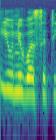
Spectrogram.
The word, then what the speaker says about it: university: Second one, it is used before words that begin with E or U and has the sound U. So if there are words which begins with U or E and has the sound Y, U sound, then you will write the article a. For example, a university.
